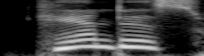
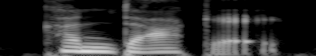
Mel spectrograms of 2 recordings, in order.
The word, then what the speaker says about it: Kandake: Candace wasn't actually a personal name at all. Actually, it was just the Greco-Roman mispronunciation of a Meroitic royal title, Kandake.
